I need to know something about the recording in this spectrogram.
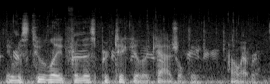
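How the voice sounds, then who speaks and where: A man's voice: low voice, expressive, fast talker, noisy background. A man giving scripted dramatic narration of a story.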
